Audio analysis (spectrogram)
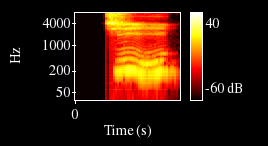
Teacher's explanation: And the second tone is a rising tone.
